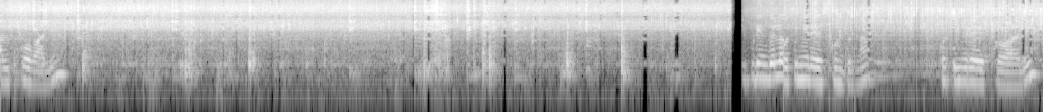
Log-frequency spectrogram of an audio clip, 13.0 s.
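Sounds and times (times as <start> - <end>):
food sizzling in hot oil: 0.0 - 13.0
metal spoon scraping pot: 0.1 - 3.4, 4.3 - 7.9.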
